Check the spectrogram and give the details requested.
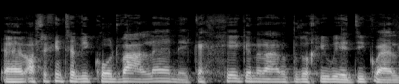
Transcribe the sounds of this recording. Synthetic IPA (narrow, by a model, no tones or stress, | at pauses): əːmʔɔsɛχiːntʰəvikʰoːdvalˠɛneɡɛɬɪɡənəɾarbəðʊχiwɛdiɡwɛlˠ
